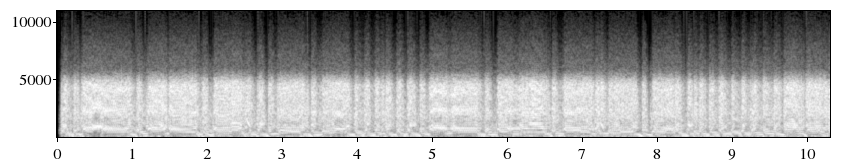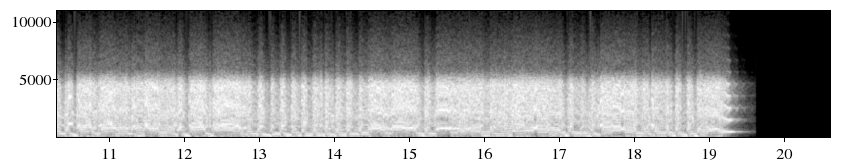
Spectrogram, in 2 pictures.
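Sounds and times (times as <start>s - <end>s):
electric guitar riff through a pickup: 0.0s - 19.6s.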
